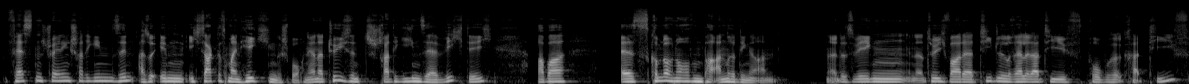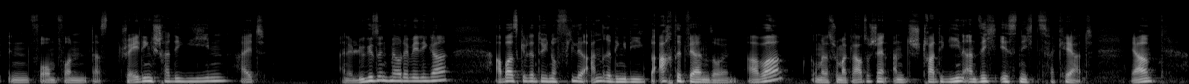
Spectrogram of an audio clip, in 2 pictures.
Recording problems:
none

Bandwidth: 14.5 kHz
